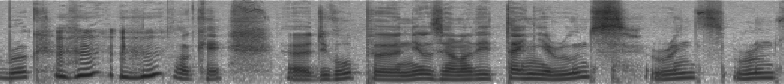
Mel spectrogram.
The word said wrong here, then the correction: Ruins: Yeah, we don't know how to euh, pronounce uh, runes. On ne sait pas comment prononcer ruine. – Ruine, ruine. I think here it's a uh, ruin, ruine minuscule.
